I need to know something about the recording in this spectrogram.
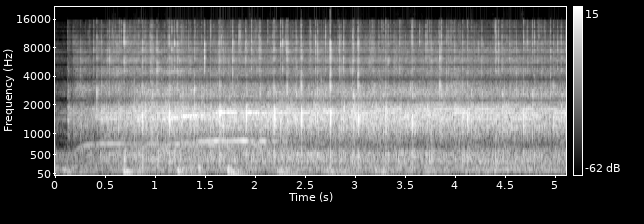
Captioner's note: audience cheering and applauding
